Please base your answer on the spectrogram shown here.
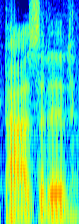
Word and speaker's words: posited: How do you pronounce this word? Is it poisted? P-O-S-I-T-E. Posited.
